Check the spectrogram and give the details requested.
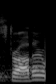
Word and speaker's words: Strother: so my name is strather which rhymes with father it's hungarian it means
